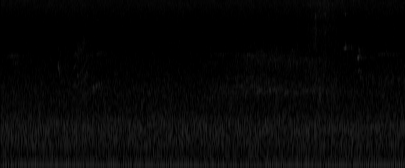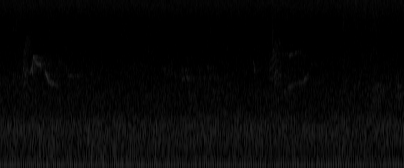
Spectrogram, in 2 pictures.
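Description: Near silence in woodland: a faint steady hiss with a few brief, faint bird chirps scattered through it.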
